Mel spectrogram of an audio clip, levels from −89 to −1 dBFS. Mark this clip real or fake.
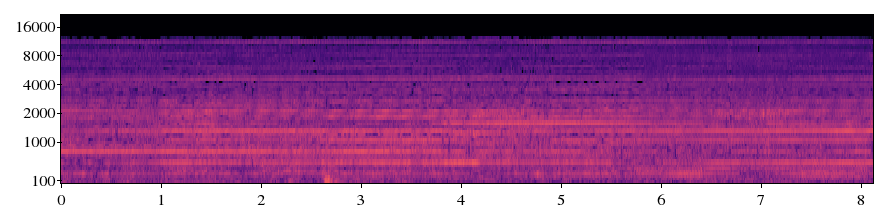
real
